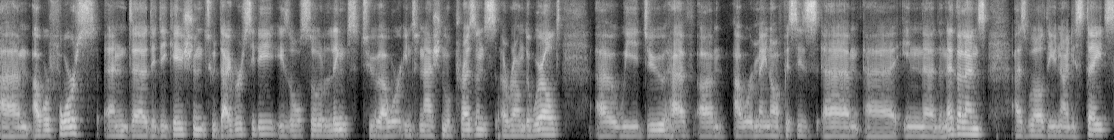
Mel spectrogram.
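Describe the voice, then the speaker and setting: With a French accent, a man speaks at a moderate pace and a fairly low pitch over a quiet background. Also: fairly even intonation. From France. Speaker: event moderator for a recruitment agency. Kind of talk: online presentation. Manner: halting with many fillers.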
